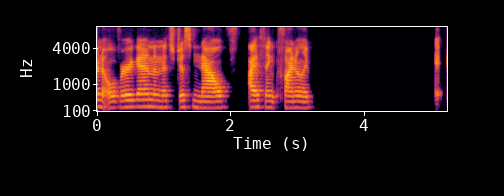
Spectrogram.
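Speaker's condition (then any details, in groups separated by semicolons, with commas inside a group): No condition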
